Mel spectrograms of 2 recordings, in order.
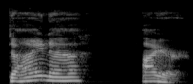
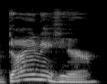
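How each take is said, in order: First: The last syllable sounds like 'higher'. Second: The last syllable sounds like 'here'. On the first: "E I is with a long I. It's pronounced I" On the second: "I've always called her Dinah here"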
